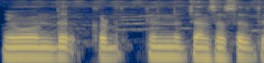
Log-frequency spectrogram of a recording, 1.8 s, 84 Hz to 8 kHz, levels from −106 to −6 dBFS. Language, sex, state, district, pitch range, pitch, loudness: Kannada, male, Karnataka, Dharwad, 130-135 Hz, 135 Hz, -34 LUFS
